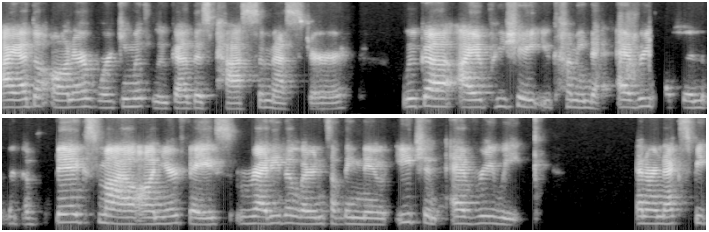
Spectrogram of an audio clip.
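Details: Adult woman speaking; normal speech.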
